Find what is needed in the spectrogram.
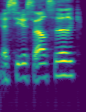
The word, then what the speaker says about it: acetylsalicylic: Acetylsalicylic acid, if I've said that properly.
